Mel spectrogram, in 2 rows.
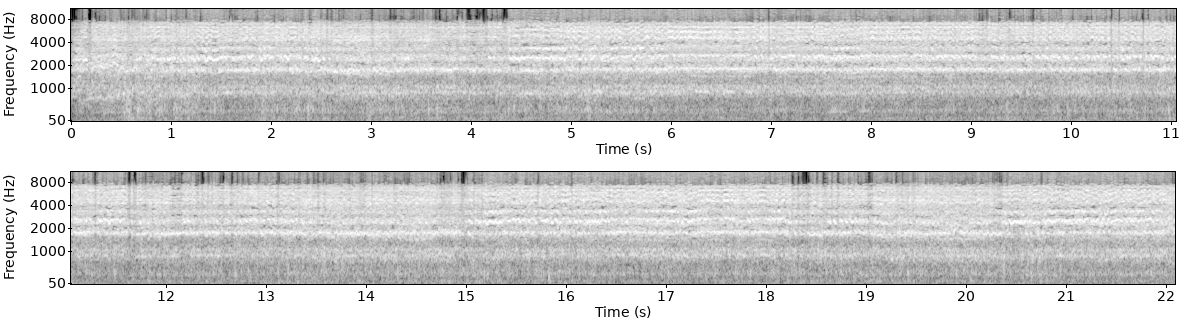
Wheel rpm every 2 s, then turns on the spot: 180, 230, 220, 230, 230, 230, 230, 220, 220, 230, 210.
none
